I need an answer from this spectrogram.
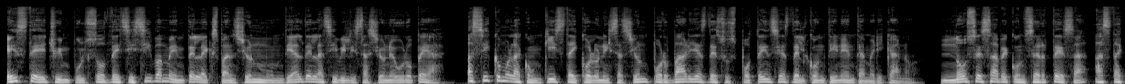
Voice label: locutor mexicano mexican voiceover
